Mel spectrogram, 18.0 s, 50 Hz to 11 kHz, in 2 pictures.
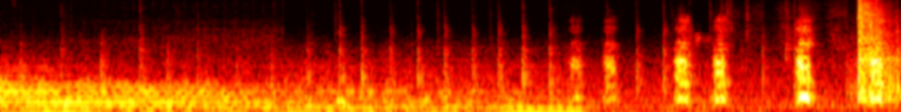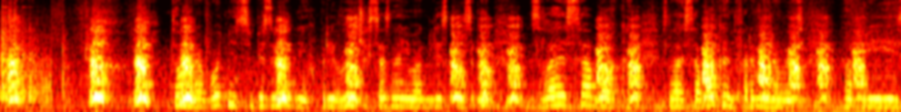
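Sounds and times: background music with held tones: 0.0s - 6.1s
dog barking: 5.7s - 7.4s, 8.0s - 8.2s, 9.9s - 11.0s, 11.8s - 12.7s, 13.5s - 14.3s, 15.0s - 15.4s, 16.0s - 17.7s.

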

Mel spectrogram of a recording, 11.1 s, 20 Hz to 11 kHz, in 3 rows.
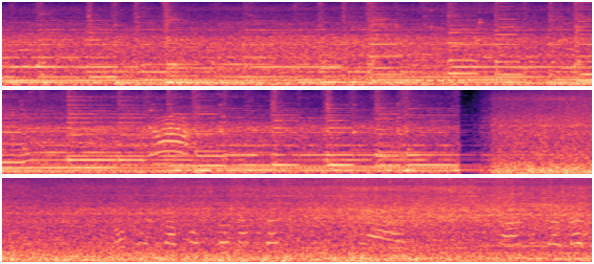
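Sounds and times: faint voices: 0.0s - 5.2s, 7.9s - 11.0s
scooter engine running: 0.0s - 5.4s, 6.7s - 11.0s
road noise: 0.0s - 11.0s
wind rush: 6.6s - 11.0s.

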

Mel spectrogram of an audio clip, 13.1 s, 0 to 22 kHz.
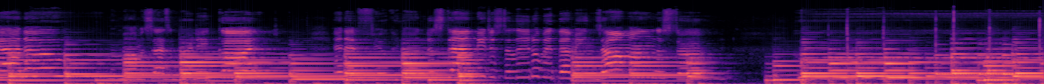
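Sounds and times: piano playing slow chords: 0.0s - 6.1s, 9.6s - 13.0s
woman singing wordless line: 0.0s - 9.2s, 10.0s - 13.0s.

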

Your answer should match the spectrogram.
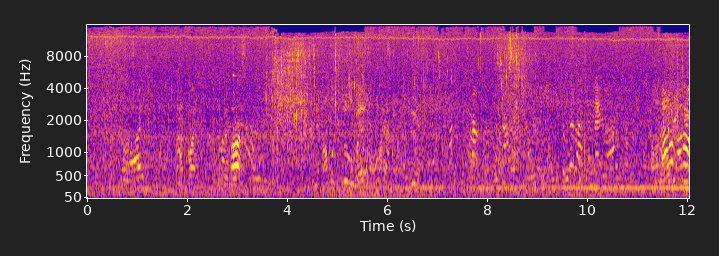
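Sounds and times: boat motor humming: 0.0s - 12.0s
people's voices: 4.5s - 12.0s.

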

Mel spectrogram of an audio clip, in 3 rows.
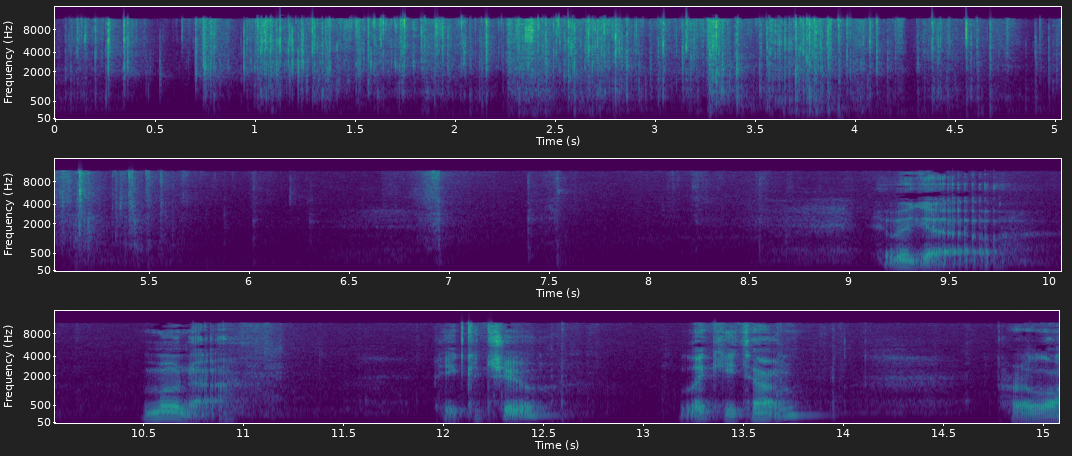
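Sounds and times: foil wrapper tearing and crinkling: 0.0s - 5.6s.

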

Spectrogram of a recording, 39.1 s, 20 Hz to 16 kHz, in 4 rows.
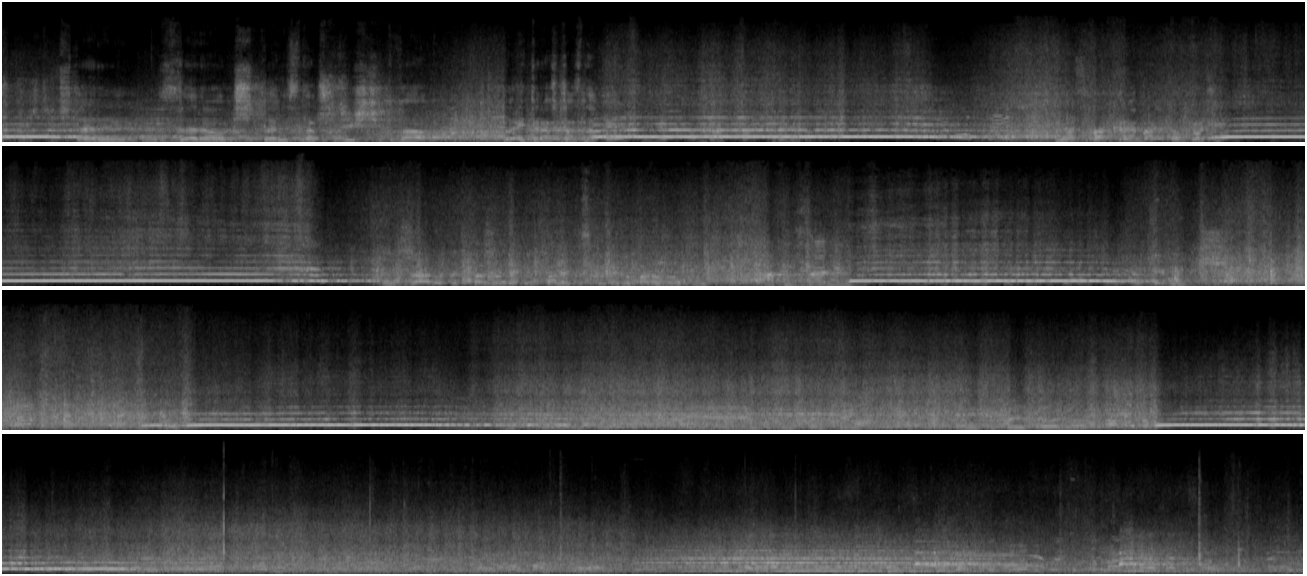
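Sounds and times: steam locomotive whistle blasts: 0.0s - 0.6s, 4.4s - 7.5s, 9.1s - 12.5s, 16.1s - 18.2s, 20.6s - 24.0s, 28.2s - 30.4s, 34.1s - 36.9s
steam locomotives working: 0.0s - 39.0s.

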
